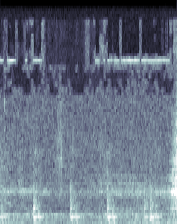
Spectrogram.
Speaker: I can still hear the clicking I don't know I guess that's what it's going to be click click click I can count clicks when I want to go to sleep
